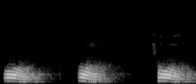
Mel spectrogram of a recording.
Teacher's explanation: Tienes que abrir más la boca, vamos a decirlo así. Cuesta un poco más de trabajo porque tienes que abrir más la boca y mantener la labialización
